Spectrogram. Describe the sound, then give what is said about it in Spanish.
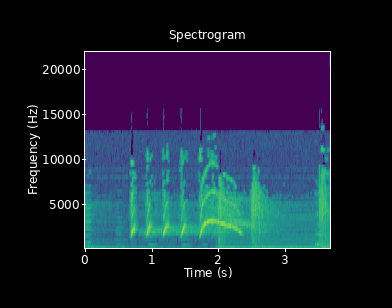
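A series of five short, rising whistle chirps in quick rhythm, followed by a longer sweeping whistle that arcs up and slides down, clear over a low background rumble. “Y sí, allí estaban, en el valle, cientos de llamas arreadas por el dios enano y su inconfundible silbido.”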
